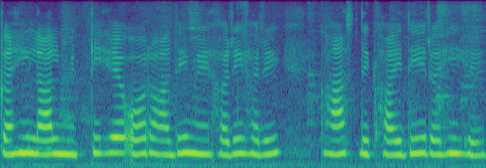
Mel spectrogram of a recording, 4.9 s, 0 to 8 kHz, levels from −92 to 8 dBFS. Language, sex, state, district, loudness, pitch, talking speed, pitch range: Hindi, female, Maharashtra, Aurangabad, -12 LUFS, 255 Hz, 185 wpm, 250-270 Hz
